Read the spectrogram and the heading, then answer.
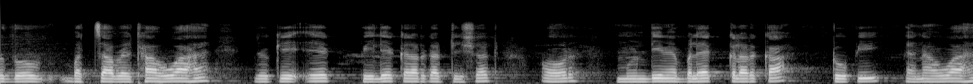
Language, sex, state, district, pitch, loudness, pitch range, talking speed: Hindi, male, Jharkhand, Deoghar, 140 Hz, -15 LUFS, 135-145 Hz, 140 wpm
